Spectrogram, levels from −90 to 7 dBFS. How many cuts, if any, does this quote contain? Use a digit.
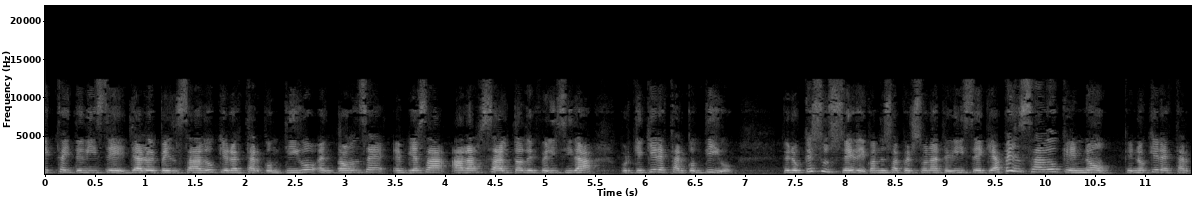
0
